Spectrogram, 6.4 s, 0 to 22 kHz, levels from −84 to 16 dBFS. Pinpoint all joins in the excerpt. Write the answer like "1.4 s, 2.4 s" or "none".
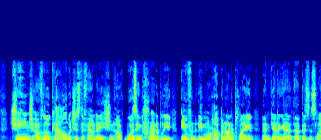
2.4 s, 3.5 s, 4.2 s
